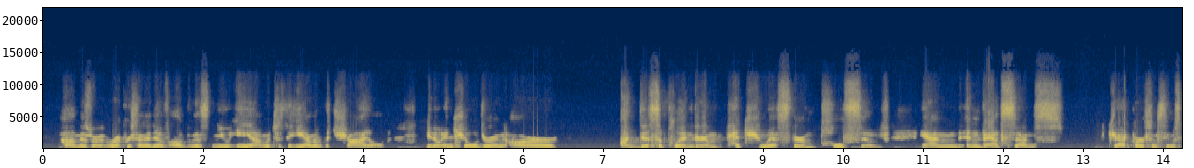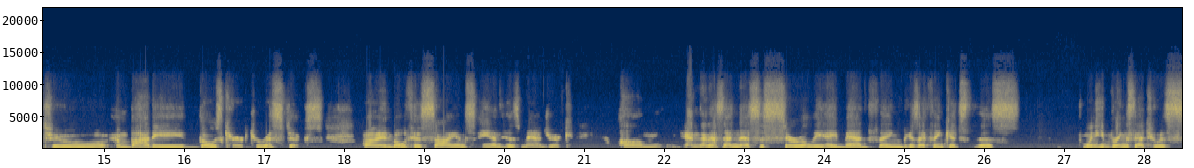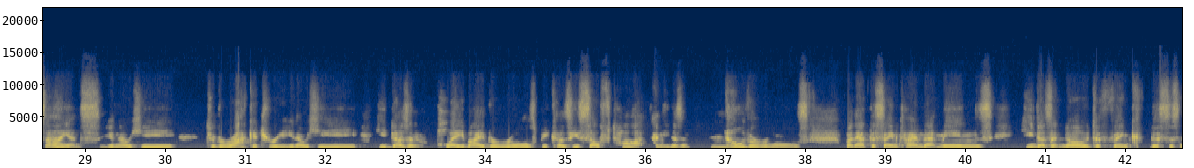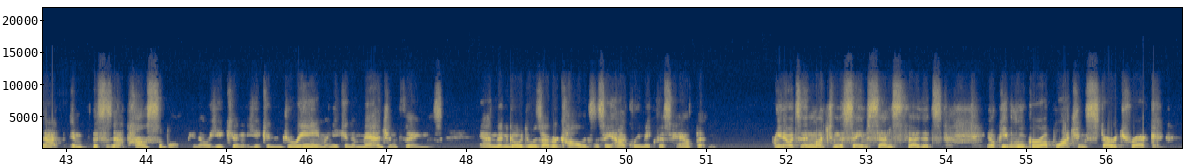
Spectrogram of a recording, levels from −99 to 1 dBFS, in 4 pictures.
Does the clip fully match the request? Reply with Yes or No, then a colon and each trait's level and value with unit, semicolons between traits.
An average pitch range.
Yes: average, 4.0 semitones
